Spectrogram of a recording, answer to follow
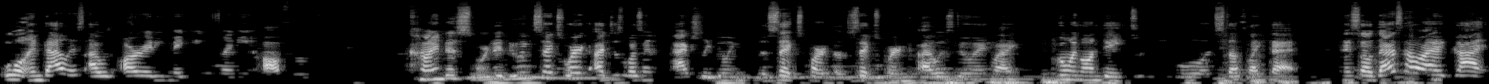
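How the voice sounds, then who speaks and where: A woman's voice: mid-range voice, moderate pace, husky, no echo, low-quality recording. A woman in her twenties from Texas, a guest chatting casually in a car, hesitant with many fillers. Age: 20s. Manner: hesitant, many ums and likes, relaxed. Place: inside a car.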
